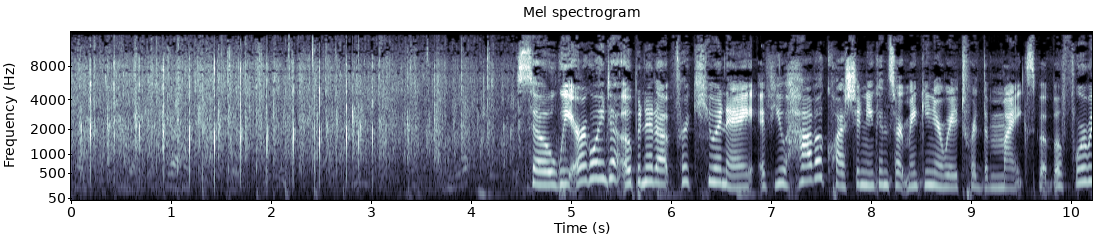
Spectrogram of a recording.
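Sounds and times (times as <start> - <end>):
audience applauding a panel: 0.0 - 4.8
speech: 4.6 - 10.2.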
